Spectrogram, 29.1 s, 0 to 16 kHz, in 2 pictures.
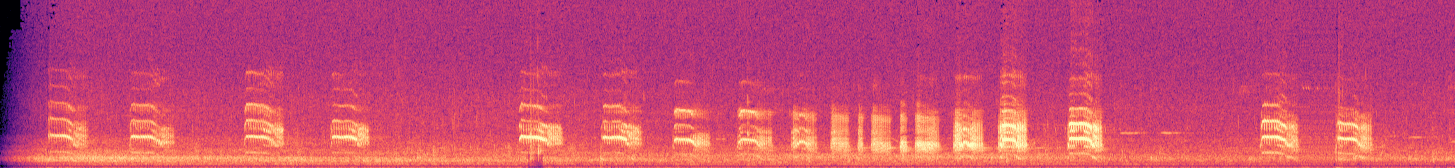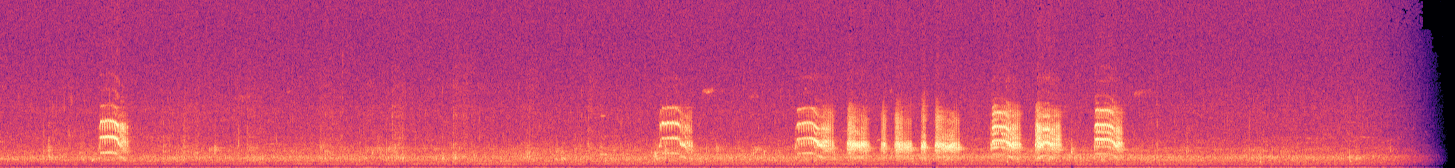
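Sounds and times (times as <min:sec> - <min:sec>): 
common tern: 0:00.4 - 0:28.6.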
